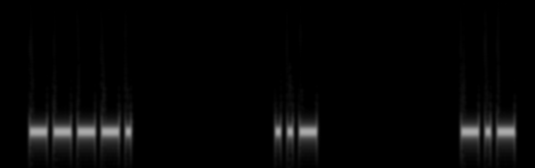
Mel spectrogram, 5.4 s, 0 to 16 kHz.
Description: Morse code, heard as a keyed tone, about 20 wpm, spaced as for 5 wpm, 700 Hz. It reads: 9UK
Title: USA Call Signs - 5 Characters - 8x Character Spacing - 20wpm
